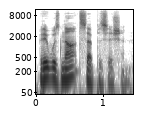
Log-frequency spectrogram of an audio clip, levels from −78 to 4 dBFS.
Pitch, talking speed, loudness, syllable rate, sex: 110 Hz, 205 wpm, -17 LUFS, 5.8 syllables/s, male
